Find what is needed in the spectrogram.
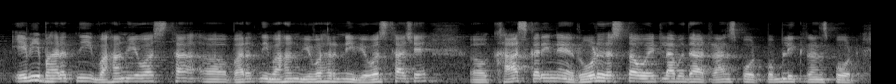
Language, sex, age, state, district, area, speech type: Gujarati, male, 30-45, Gujarat, Rajkot, urban, spontaneous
